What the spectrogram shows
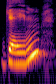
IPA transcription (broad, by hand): ˈgeɪm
